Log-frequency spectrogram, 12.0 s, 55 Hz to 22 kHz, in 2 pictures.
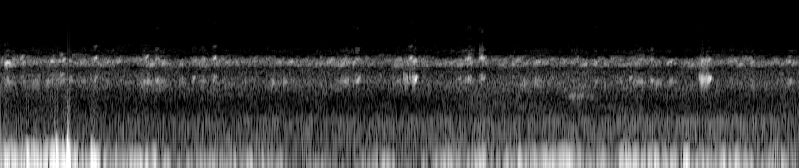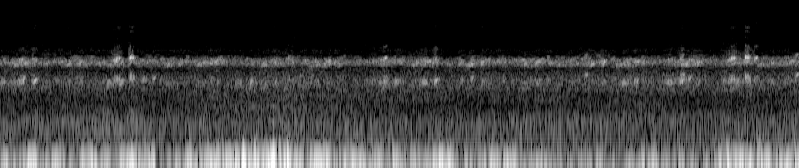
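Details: Wild frogs of California Park singing at night, 8 PM, March 15, 2014: steady overlapping croaking chorus with individual sharper pulsed calls standing out every second or two, over faint low rumble.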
